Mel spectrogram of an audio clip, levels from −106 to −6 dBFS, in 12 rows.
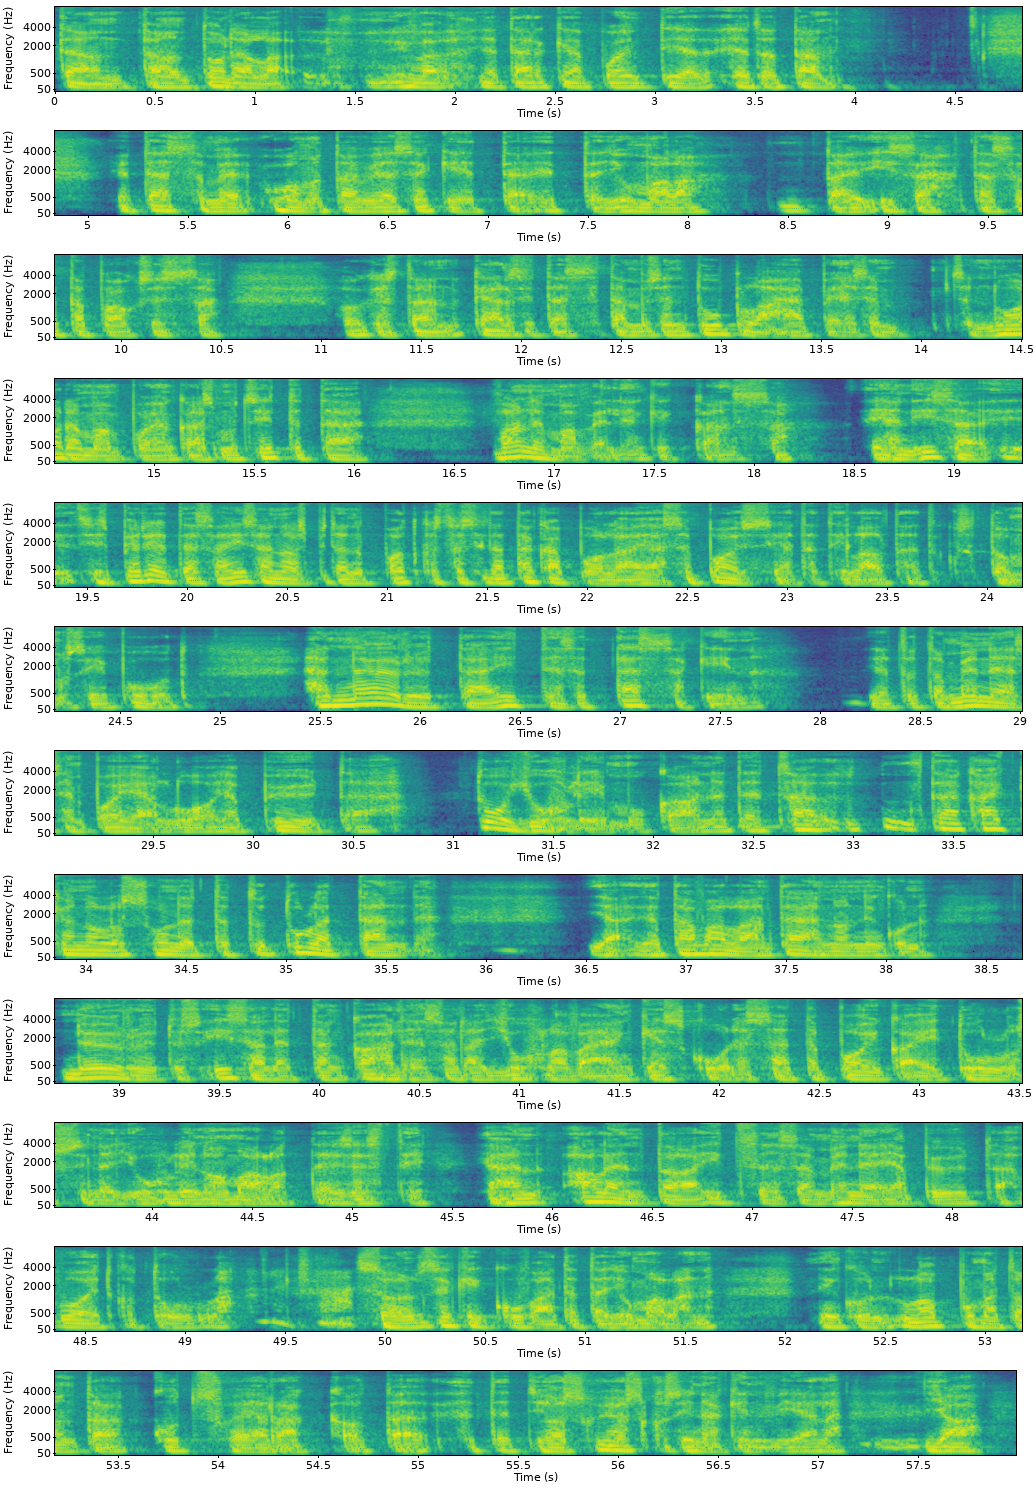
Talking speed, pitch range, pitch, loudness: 135 wpm, 95-115 Hz, 100 Hz, -13 LUFS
